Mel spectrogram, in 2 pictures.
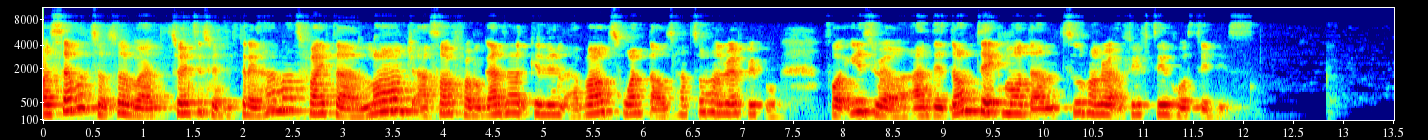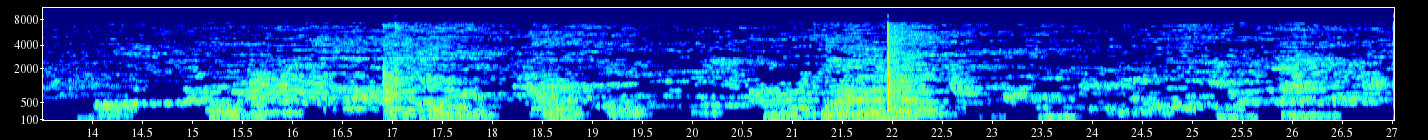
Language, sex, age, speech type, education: Nigerian Pidgin, female, 15-29, spontaneous, tertiary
